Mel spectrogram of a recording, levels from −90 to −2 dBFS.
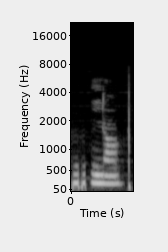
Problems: echo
